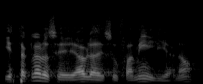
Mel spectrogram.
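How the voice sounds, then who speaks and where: A man's voice: on the low side, fast talker, a bit bright. A man with an Argentine accent preaching a conference sermon, conversational and teasing, full of rhetorical questions. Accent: Argentine Spanish. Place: conference hall. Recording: long hall reverb.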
